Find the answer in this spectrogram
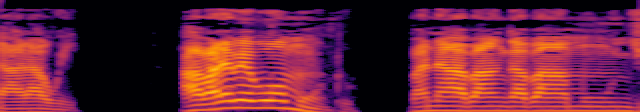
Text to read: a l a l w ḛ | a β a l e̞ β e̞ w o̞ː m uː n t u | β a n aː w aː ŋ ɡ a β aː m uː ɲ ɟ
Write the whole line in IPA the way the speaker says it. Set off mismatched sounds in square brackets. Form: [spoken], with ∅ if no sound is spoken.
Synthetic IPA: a l a [∅] w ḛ | a β a l e̞ β e̞ [β] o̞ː m uː n t u | β a n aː [β] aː ŋ ɡ a β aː m uː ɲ ɟ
